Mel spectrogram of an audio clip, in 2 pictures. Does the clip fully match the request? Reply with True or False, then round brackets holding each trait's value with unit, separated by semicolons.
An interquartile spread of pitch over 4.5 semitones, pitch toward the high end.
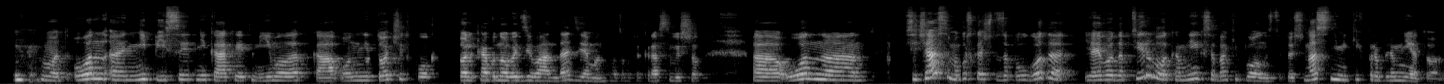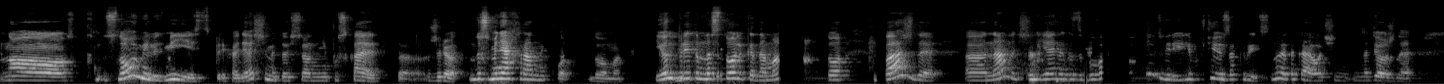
True (5.3 semitones; 205 Hz)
